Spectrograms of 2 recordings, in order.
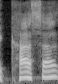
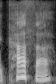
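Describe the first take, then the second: First: Casa with a plain s, "KAH-sa"; s sound. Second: Caza with th for the z, "KAH-tha"; Castilian th. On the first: Guest explaining the word for house, s sound in casa. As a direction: say casa with a hissed s in the middle. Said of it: "pronounced with as, as T H". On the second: Guest explaining the word for big game, th in caza. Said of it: "caza with a Z". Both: Shown as a demonstration.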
